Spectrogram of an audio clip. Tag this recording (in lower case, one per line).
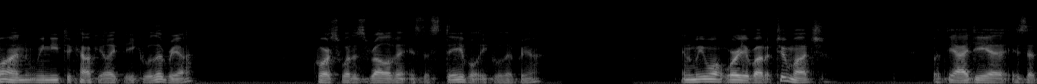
speech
